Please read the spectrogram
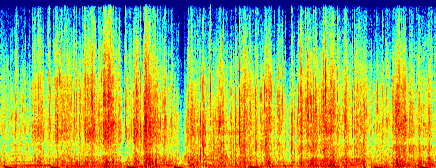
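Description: Thin plastic packaging bag crinkling and rustling as it is handled and opened, over background music with a bass beat about once a second.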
